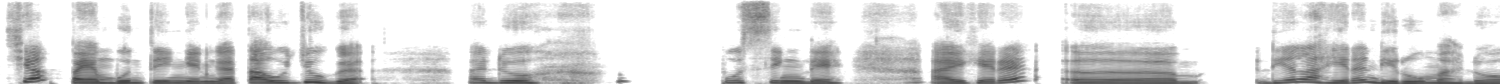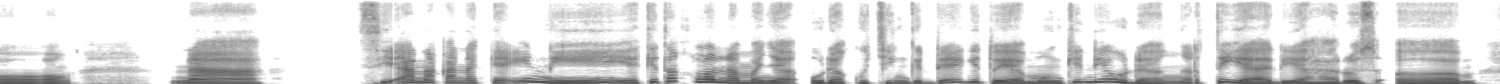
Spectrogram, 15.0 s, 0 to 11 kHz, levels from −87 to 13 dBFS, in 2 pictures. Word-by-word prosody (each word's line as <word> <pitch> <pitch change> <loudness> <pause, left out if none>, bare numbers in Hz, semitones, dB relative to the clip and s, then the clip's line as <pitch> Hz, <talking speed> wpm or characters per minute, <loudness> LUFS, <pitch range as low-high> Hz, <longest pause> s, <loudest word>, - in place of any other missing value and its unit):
Siapa 380 - +4
yang 220 -2 +5
buntingin? 215 -3 +3
Nggak 190 +1 +2
tau 230 +1 +5
juga. 210 -8 +3 0.6
Aduh, 240 -1 +2 0.9
pusing 240 -5 0
deh. 195 +2 +3 0.4
Akhirnya, 220 - +2 0.2
mmm, 190 -3 +1 0.3
dia 230 +10 -1
lahiran 280 -3 +1
di 205 - +3
rumah 195 -1 +3
dong. 160 +1 0 0.5
Nah, 200 -7 0 0.5
si 275 - -7
anak-anaknya 265 -2 -3
ini, 255 - 0
ya - - -2
kita 315 +6 -3
kalau 340 -3 +2
namanya 230 -3 0
udah 220 -1 +1
kucing 220 0 -6
gede 275 - -3
gitu 240 - -2
ya, 185 -3 +1
mungkin 200 +10 -2
dia 335 +3 0
udah 185 -5 -1
ngerti 265 0 -1
ya, 175 - +2
dia 190 0 0
harus, 190 +5 0
mmm, 180 -1 -1
215 Hz, 150 wpm, -24 LUFS, 190-255 Hz, 0.9 s, yang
